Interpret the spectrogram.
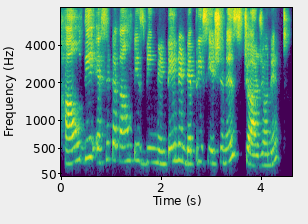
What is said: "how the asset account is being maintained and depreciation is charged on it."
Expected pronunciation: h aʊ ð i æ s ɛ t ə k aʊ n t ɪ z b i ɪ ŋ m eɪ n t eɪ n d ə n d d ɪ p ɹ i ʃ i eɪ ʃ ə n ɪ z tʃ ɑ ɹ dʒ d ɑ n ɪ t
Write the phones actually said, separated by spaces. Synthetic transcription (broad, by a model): h aʊ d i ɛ s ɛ t ə k aʊ n t ɪ z b i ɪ ŋ m eɪ n t eɪ n d ə n d d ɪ p ɹ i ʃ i eɪ ʃ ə n ɪ z tʃ ɑ ɹ dʒ ɑ n ɪ t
